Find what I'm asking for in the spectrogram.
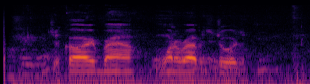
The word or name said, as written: Jaquari Brown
